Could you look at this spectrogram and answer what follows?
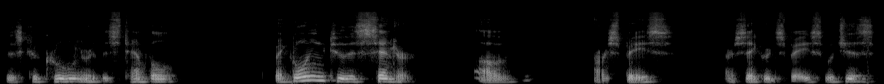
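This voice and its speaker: Slow, gravelly man guiding meditation. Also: mid-range voice, darkish tone. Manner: slow, pausing delivery in short phrases. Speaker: breathwork teacher leading a guided meditation. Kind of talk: guided meditation.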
